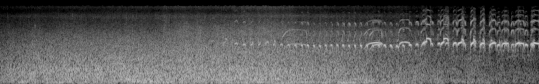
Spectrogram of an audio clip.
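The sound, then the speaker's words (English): Ocean waves wash steadily against a rocky shoreline on the Pacific coast in a loud, continuous roar, and high, piping calls of a black oystercatcher ring out over the surf in the final seconds. “Crouching on a rocky shoreline on the Pacific coast, hearing the piping call of the black oystercatcher, a stocky black bird with bright red eyes and a stout orange-red bill, perfectly suited for jabbing limpets and mussels.”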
